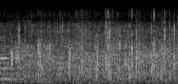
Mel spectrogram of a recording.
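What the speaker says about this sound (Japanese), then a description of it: "盛大な拍手ありがとうございます。" Audience applause at a Japanese Web3 and finance conference, a brisk, dense patter of many hands clapping at close range, with faint voices mixed in.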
